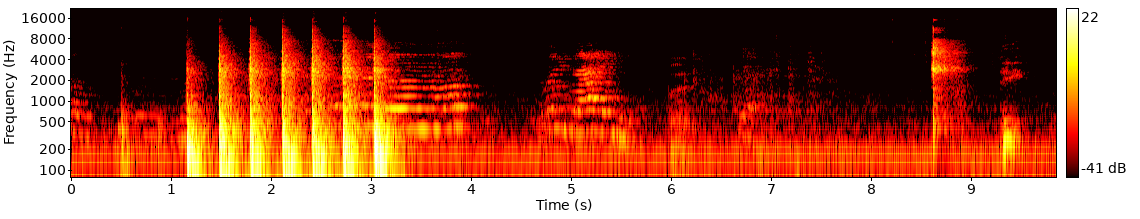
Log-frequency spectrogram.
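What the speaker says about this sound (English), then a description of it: "you start nailing it in, and because there's an angle on it, it doesn't always go in like perfectly straight" A hammer drives a nail into an angled picture frame hanger with seven quick, evenly spaced, sharp strikes close by, followed by quieter rustling and one or two lighter knocks.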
